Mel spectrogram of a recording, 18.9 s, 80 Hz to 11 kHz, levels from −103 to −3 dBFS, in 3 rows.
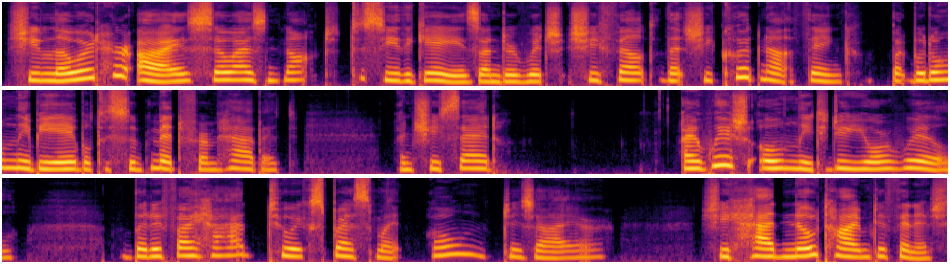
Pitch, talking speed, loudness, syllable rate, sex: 240 Hz, 170 wpm, -19 LUFS, 4.5 syllables/s, female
